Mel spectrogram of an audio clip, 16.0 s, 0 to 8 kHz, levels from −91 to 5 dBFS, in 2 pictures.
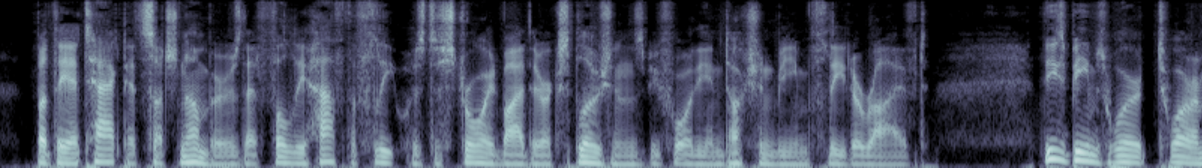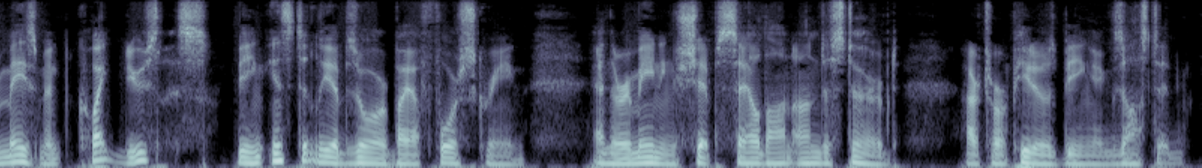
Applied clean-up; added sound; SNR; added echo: none; none; none; none.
